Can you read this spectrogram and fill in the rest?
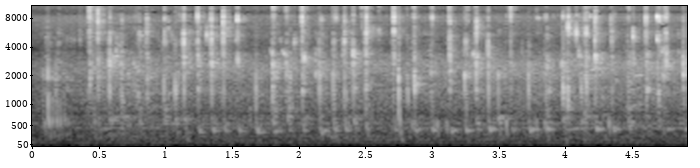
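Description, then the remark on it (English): A person chugs water in rapid, continuous gulps, a busy stream of wet gurgling and splashy clicks that runs steadily for several seconds with no talking. “Yeah, like it's me chugging water.”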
